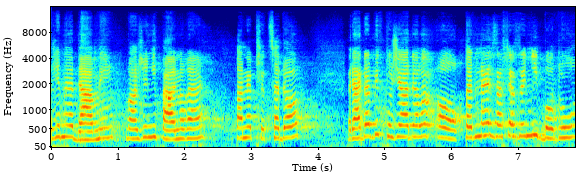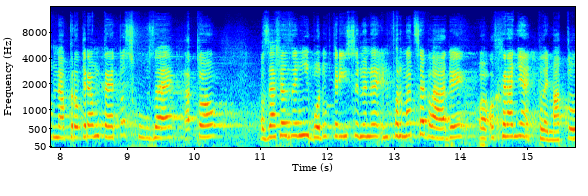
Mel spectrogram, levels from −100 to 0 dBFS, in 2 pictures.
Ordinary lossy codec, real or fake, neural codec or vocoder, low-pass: AAC, 96 kbps; fake; codec, 44.1 kHz, 2.6 kbps, DAC; 14.4 kHz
